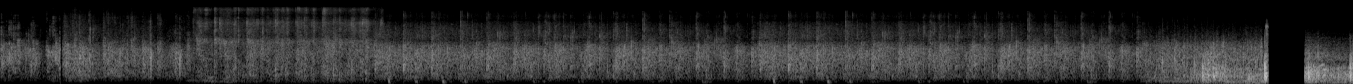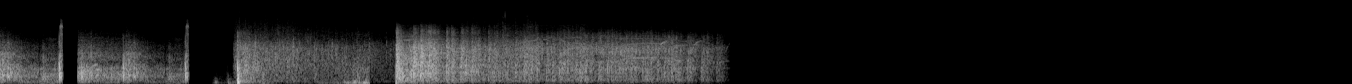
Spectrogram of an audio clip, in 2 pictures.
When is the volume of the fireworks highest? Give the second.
18 s.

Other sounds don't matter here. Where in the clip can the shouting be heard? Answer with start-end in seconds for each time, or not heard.
not heard.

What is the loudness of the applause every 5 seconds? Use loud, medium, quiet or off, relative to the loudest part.
loud, loud, loud, loud, off, off.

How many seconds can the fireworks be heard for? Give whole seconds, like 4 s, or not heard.
9 s.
